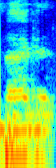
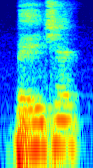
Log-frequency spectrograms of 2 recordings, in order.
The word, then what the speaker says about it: Bagent: Um, Tyson Baggett, I already told you guys, or Bagent is actually how you say his name, Tyson Bagent.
